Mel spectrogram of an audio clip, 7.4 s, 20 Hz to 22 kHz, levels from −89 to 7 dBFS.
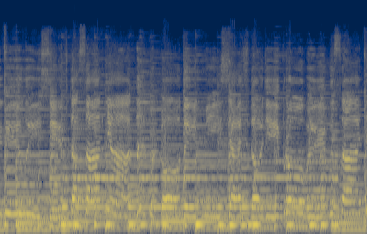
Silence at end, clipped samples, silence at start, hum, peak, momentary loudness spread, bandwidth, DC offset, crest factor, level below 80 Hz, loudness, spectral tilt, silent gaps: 0 s; under 0.1%; 0 s; none; 0 dBFS; 4 LU; 11 kHz; under 0.1%; 12 dB; -54 dBFS; -13 LUFS; -7 dB/octave; none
